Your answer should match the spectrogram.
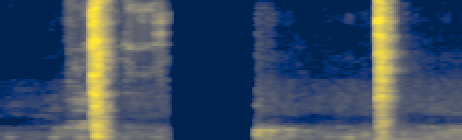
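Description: Two sharp clicks from a hand caulking gun as its trigger is squeezed while it pushes out a bead of glue, about a second and a half apart.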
